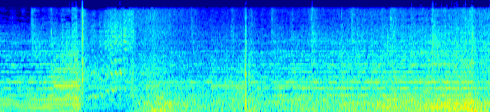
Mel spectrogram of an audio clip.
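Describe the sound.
A truck engine starts and keeps running as a steady, rumbling drone, broken by a couple of brief sharp clicks.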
